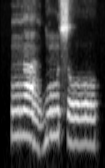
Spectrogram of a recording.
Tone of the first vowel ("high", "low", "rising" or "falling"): falling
